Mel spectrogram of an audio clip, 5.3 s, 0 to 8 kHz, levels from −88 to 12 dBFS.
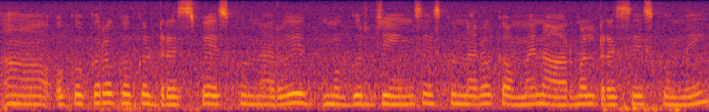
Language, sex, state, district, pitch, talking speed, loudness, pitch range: Telugu, female, Telangana, Nalgonda, 225 Hz, 160 wpm, -13 LUFS, 215-235 Hz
